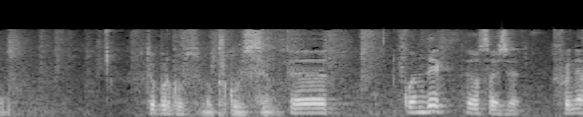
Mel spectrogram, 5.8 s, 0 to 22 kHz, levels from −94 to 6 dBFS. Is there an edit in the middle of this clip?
no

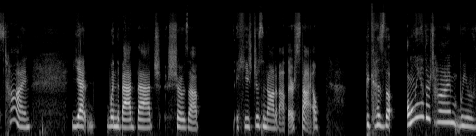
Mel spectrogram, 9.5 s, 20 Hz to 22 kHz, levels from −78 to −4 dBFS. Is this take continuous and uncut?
no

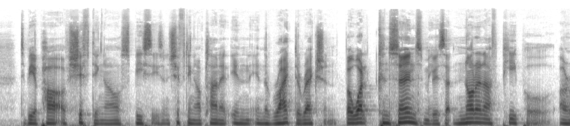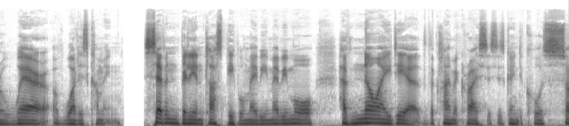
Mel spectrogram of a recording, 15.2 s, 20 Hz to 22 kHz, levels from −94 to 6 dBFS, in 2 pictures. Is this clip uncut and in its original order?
no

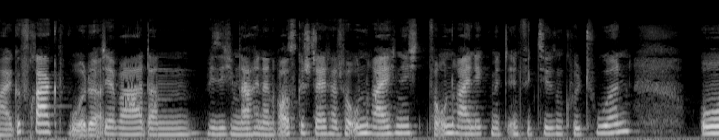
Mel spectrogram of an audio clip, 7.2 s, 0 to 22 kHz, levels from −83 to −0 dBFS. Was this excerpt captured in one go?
no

